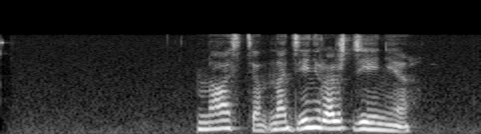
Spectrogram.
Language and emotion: Russian, neutral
